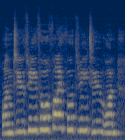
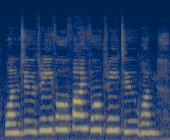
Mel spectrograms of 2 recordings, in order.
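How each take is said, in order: First: The counting is at a faster pace. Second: The counting is at a slower pace.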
